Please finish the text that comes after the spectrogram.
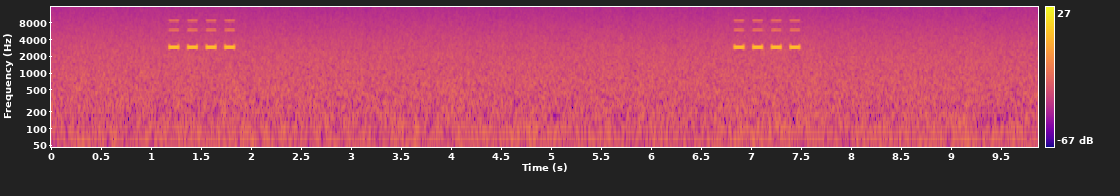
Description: Alarm pattern, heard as an alarm's beeps, played twice, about 2950 Hz. Temporal four. Carbon monoxide.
